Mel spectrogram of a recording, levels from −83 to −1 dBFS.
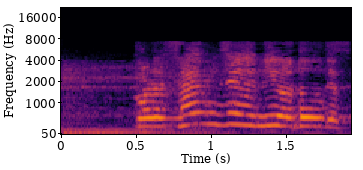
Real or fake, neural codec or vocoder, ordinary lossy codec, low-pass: fake; codec, 32 kHz, 1.9 kbps, SNAC; MP3, 32 kbps; 7.2 kHz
